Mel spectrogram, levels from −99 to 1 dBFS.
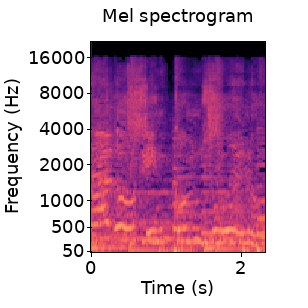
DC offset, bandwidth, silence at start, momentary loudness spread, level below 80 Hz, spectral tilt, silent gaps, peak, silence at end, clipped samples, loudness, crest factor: under 0.1%; 16.5 kHz; 0 s; 2 LU; -32 dBFS; -5 dB/octave; none; -10 dBFS; 0 s; under 0.1%; -23 LUFS; 12 dB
